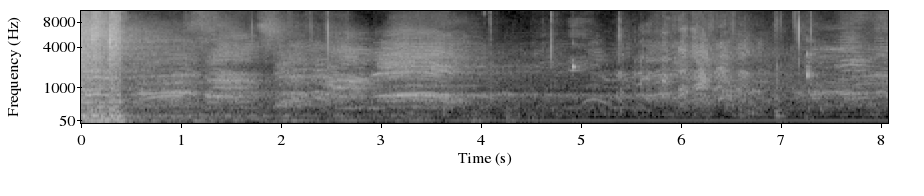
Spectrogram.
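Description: Loud recorded pop-rock music cuts off about half a second in, and a large audience sings the missing song lyric back, a ragged chorus of voices that thins out after a few seconds. A couple of small sharp clicks come near the end.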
